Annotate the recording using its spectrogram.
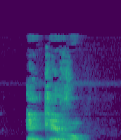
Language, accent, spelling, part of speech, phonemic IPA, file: French, Canada, équivaut, verb, /e.ki.vo/, LL-Q150 (fra)-équivaut.wav
- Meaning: third-person singular present indicative of équivaloir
